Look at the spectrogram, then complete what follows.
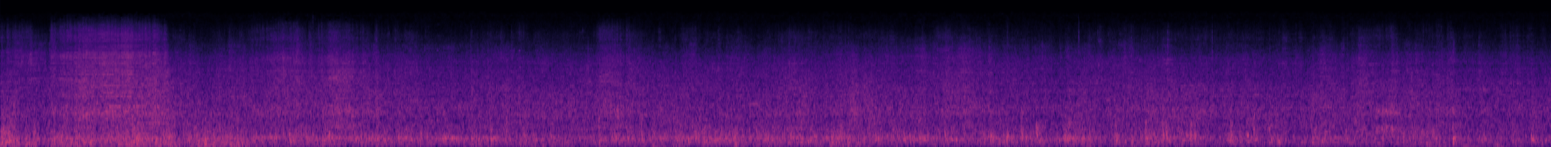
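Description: Freight train of covered hopper cars rolling slowly past, wheels clicking over rail joints in an uneven stream, with a louder high hiss for about a second near the start.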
